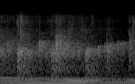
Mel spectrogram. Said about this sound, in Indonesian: Tepuk tangan dulu buat Tuhan Allah kita.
